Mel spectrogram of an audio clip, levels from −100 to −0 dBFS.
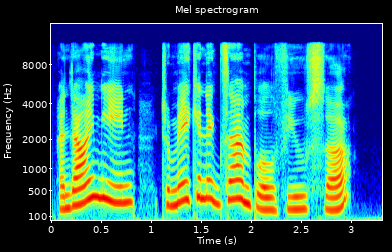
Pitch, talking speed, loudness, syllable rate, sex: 270 Hz, 180 wpm, -16 LUFS, 4.6 syllables/s, female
